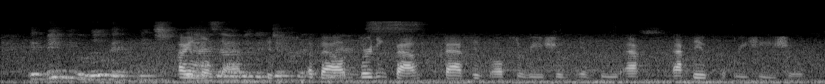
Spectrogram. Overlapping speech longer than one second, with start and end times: 1.8-4.0

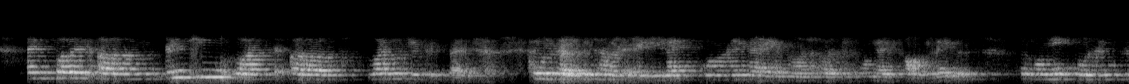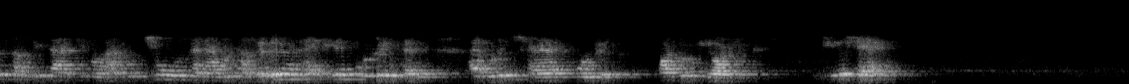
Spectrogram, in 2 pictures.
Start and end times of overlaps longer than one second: 5.3-6.8

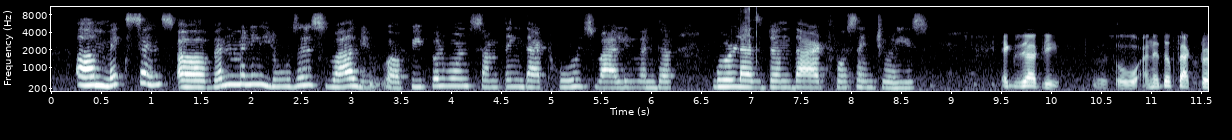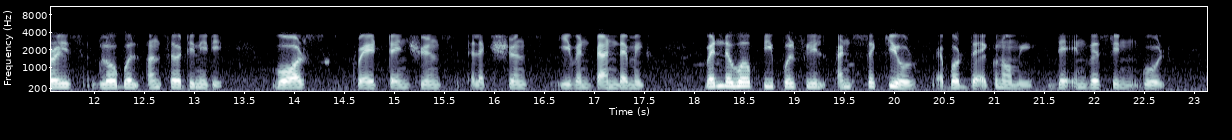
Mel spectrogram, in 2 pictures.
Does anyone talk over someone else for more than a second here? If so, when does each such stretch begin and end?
none

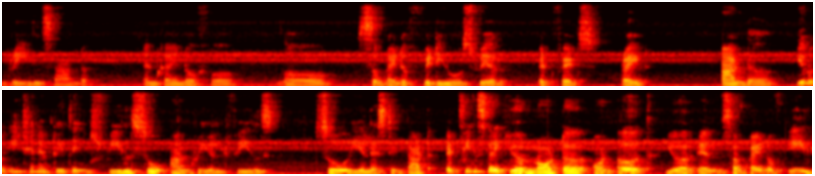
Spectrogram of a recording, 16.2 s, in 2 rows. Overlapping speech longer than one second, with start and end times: none

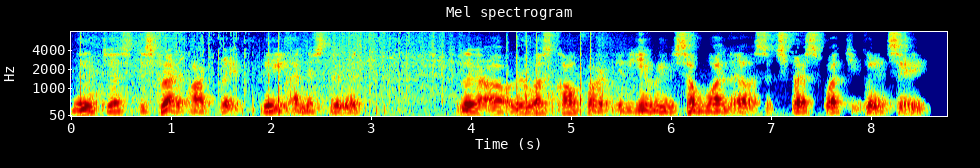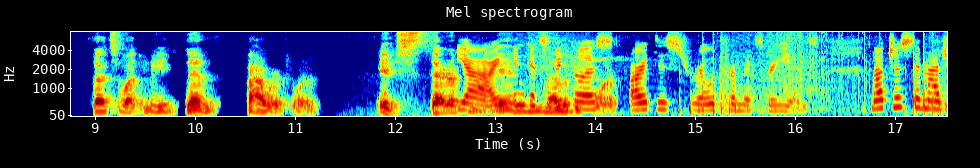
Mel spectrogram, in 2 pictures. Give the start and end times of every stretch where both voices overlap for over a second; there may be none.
12.6-14.2

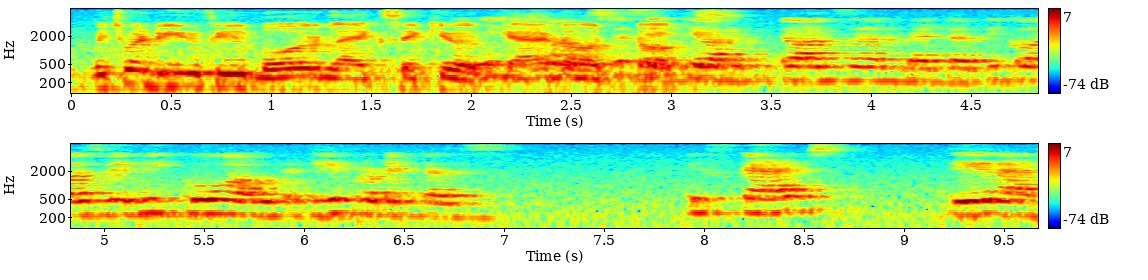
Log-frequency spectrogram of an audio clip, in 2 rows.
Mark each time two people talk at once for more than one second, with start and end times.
1.8-3.4

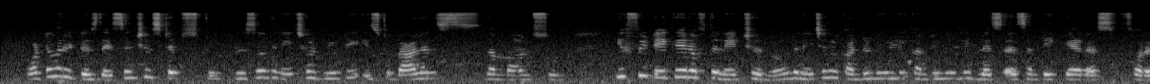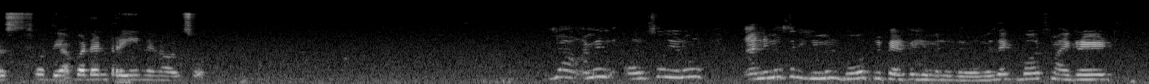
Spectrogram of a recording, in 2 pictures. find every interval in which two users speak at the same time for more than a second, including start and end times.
none

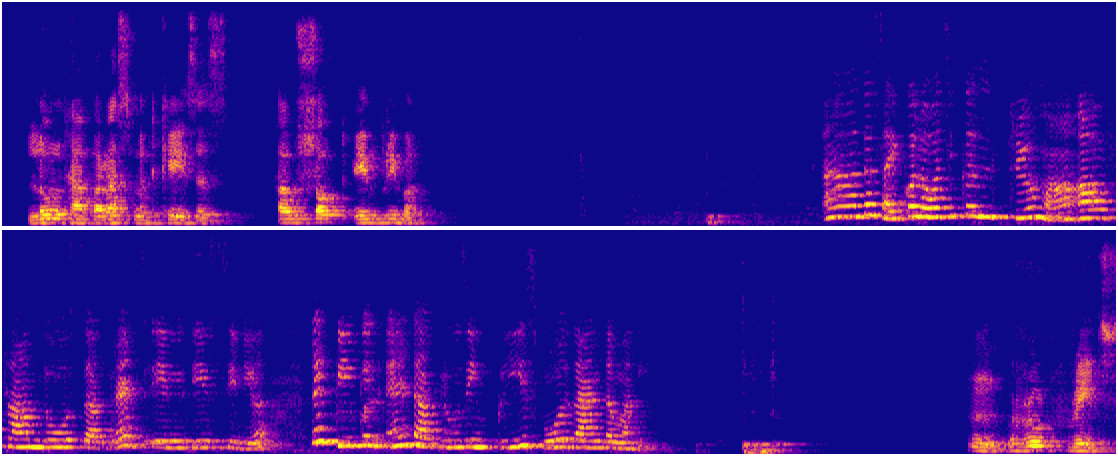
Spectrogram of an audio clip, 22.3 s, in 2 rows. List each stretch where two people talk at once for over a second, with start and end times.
none

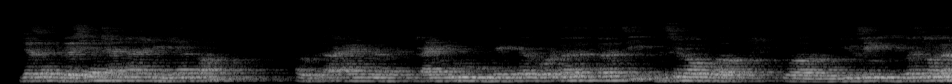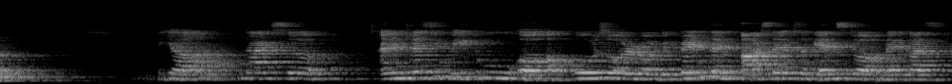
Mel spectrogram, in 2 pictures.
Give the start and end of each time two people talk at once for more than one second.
none

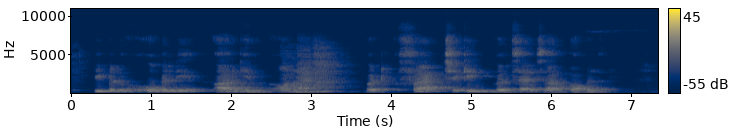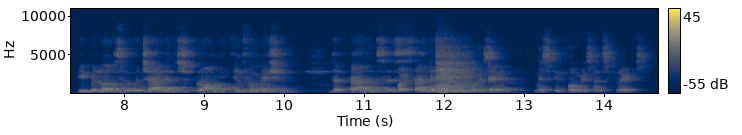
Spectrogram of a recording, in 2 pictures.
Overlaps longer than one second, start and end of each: 11.4-12.8

